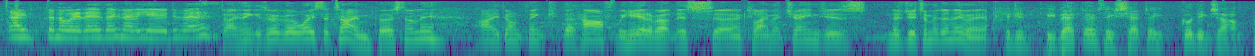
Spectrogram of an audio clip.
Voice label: vox pop Cardiff

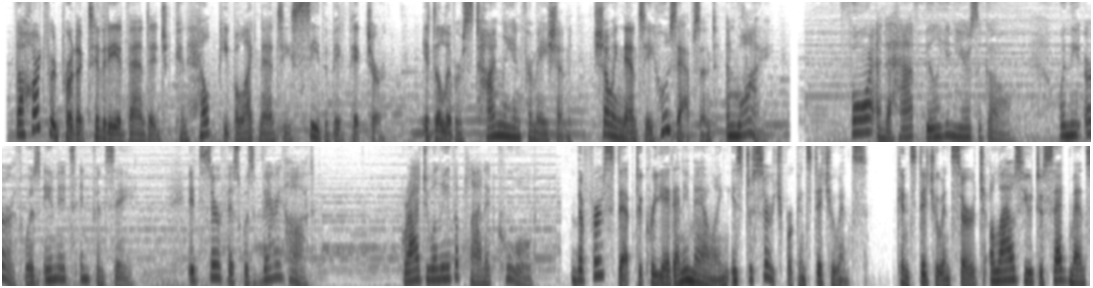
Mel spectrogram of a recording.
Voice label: narration voiceover

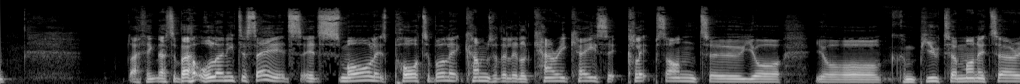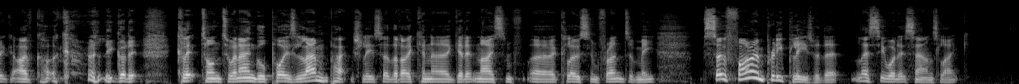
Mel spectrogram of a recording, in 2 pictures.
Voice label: microphone for e learning; samson go

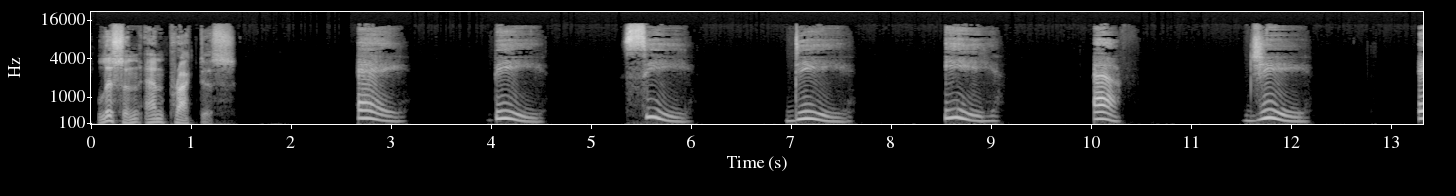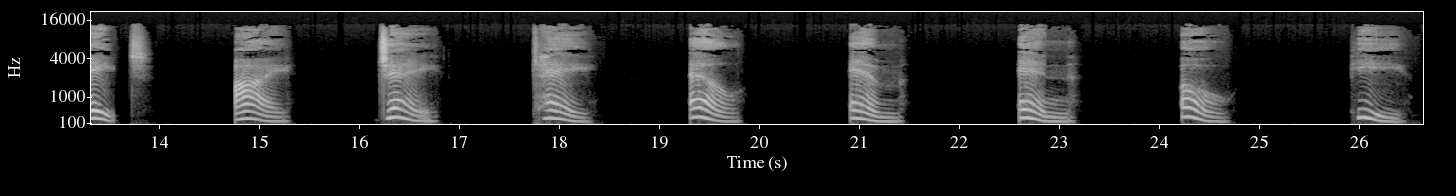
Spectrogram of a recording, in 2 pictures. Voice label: the alphabet in english

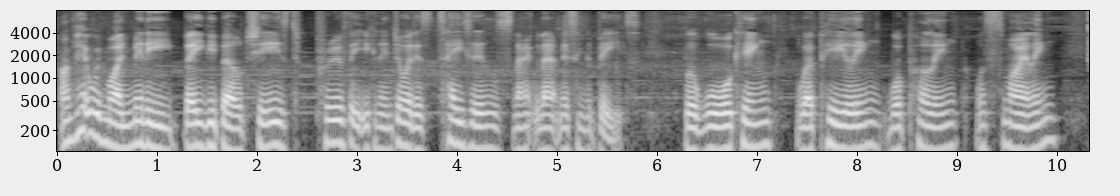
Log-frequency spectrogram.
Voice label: babybel advert

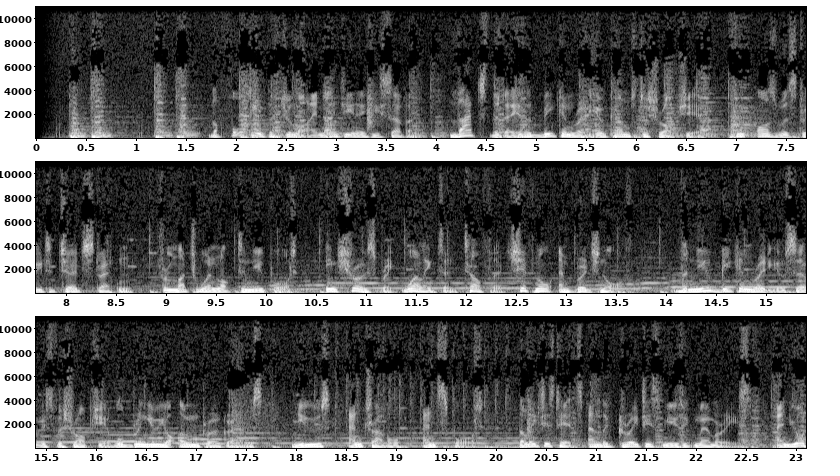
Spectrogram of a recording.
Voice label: promo; shropshire

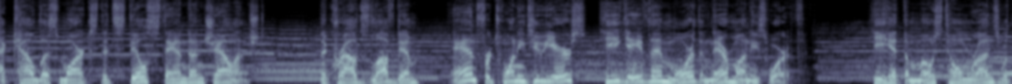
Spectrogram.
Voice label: narration

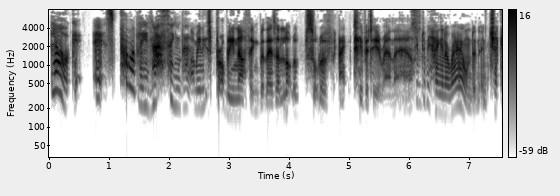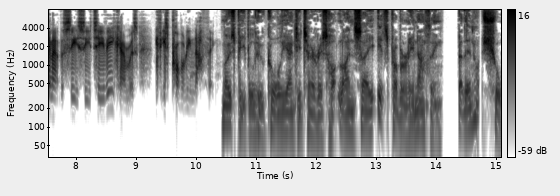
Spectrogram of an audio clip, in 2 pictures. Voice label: radio advert; counter terrorism publicity campaign launched in london today

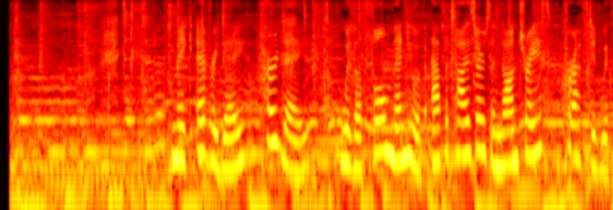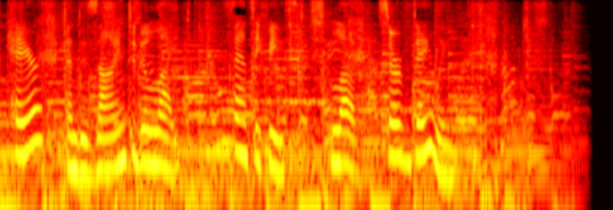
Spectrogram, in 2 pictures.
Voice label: advert; fancy feast

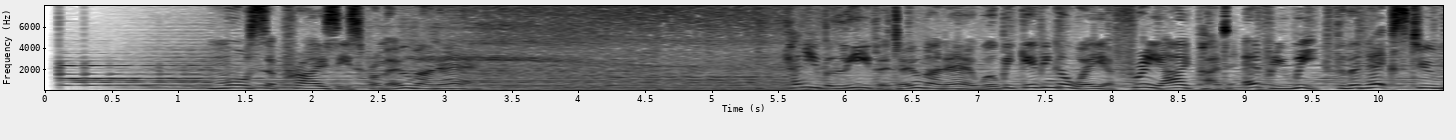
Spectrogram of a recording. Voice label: advert; oman air

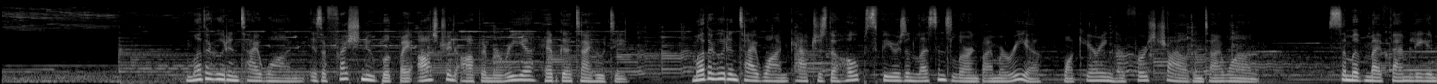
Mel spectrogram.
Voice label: commercial

